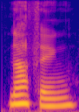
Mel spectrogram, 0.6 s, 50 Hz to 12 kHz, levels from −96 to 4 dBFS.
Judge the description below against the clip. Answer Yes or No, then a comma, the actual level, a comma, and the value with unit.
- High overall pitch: Yes, high, 205 Hz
